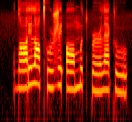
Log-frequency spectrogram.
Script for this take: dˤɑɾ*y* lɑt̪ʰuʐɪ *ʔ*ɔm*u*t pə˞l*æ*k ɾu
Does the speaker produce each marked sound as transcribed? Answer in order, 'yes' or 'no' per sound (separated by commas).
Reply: no, yes, no, yes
